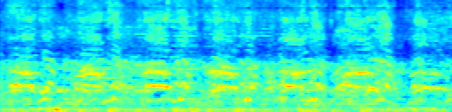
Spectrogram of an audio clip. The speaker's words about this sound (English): Huge crowds of Liberians gather at the party headquarters to celebrate George Weah's presidential win.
